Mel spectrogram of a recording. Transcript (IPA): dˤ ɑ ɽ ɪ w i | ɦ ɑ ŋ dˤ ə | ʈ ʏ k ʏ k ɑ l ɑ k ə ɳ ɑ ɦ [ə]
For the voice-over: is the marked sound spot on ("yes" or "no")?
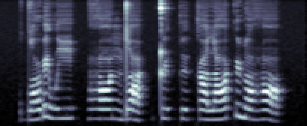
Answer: no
